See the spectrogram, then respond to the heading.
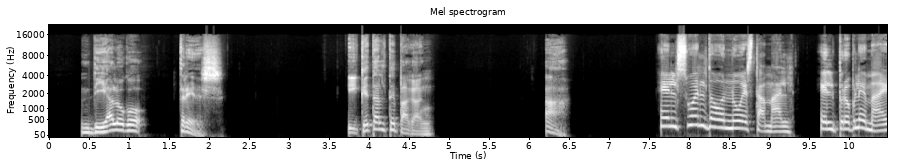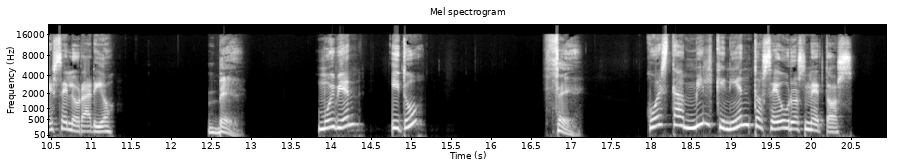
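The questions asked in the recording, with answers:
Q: ¿Y qué tal te pagan?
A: A: El sueldo no está mal. El problema es el horario.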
